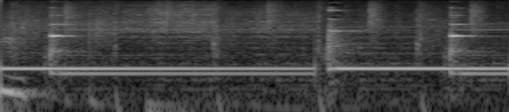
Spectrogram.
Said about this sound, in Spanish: Ahí está sonando el timbre y parece. Parece.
